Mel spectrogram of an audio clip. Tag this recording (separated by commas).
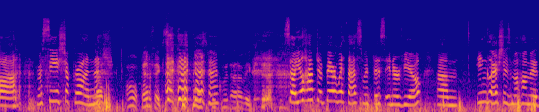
outside, rural or natural, Speech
